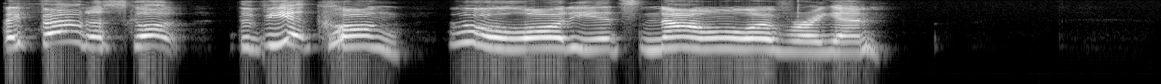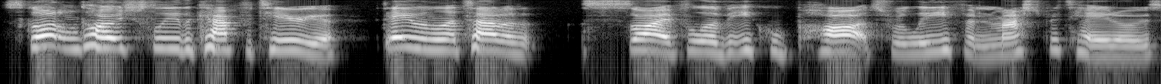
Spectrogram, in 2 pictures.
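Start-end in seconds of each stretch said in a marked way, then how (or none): 0.0-2.1 high-pitched, frightened yelling. Character in a cafeteria shouting to Scott, scared yelling. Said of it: "I'm yelling because I'm scared!".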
